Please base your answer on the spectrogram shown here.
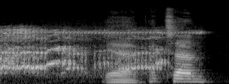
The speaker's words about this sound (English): We have the Sandhill crane call here.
